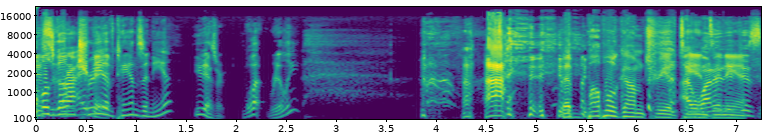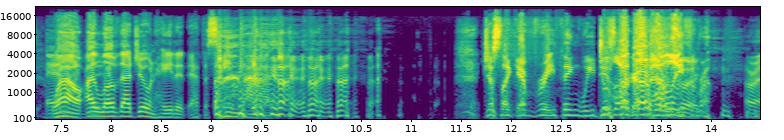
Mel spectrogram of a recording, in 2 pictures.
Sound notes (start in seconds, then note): 3.8 laugh; 9.0 everyone laughs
